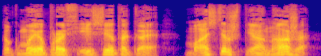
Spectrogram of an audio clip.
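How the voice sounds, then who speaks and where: A man's voice: medium pitch, very animated, unhurried, fairly bright tone, dry recording, clean studio sound, voice pushed up. A man voicing a boastful, sneaky male toad spy who whines and wheedles. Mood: aggrieved. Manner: whiny, wheedling, cocky.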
